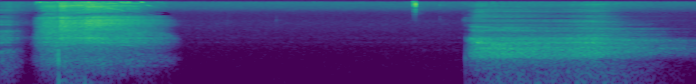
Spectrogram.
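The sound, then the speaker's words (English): Deep breathing from someone resting their head on another person's chest and breathing in their scent: two long, soft, airy breaths separated by a few seconds of near silence and one tiny click. “rest my head right on your chest here. And I will just breathe your scent in.”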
